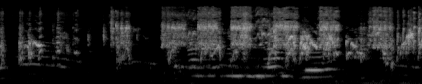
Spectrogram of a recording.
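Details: Budgerigars kept in a colony at a village home give fast, harsh, high chatter and squawky chirps, building into an almost continuous stream of overlapping notes.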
